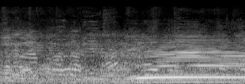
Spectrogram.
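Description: A Friesian cross heifer calf lets out a loud, drawn-out moo at the Raniganj cattle market in Dinajpur, close by after a stretch of murmuring market background.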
